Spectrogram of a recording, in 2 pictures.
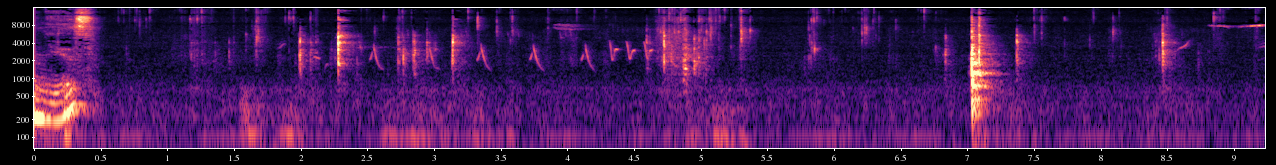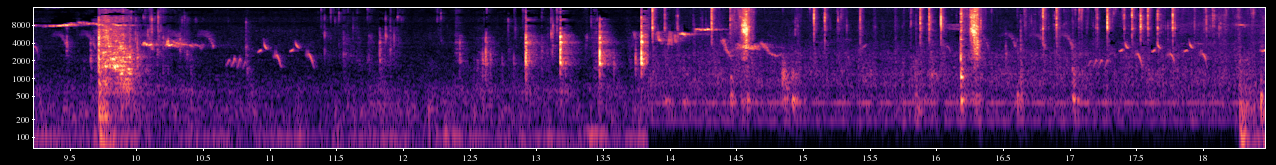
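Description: A spoon plops soft food into a glass dish and scrapes it flat.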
